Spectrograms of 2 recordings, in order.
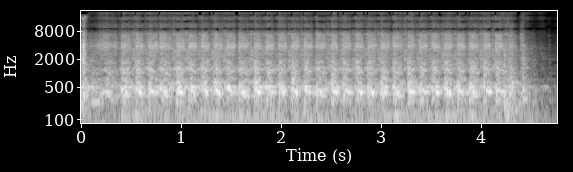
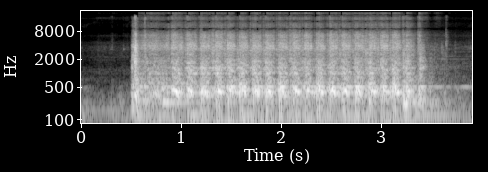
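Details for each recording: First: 1968 Ford F100 with 240 inline-six, sitting a while, starter jumpered at the solenoid: strong even cranking about four pulses a second with steady compression on every stroke; a healthy crank. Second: Neglected 1968 Ford F100 with 240 inline-six and points ignition, long sitting, coil hot-wired from the battery: steady starter cranking about four turns a second for three seconds with no firing; no spark at the coil wire.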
